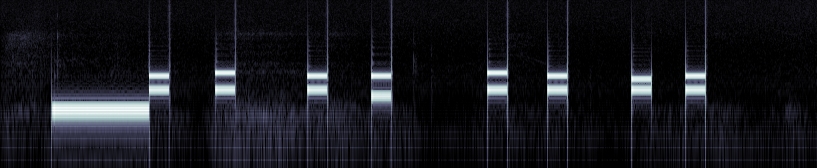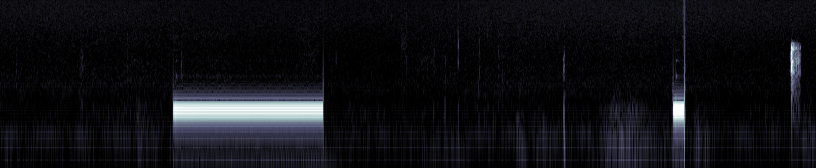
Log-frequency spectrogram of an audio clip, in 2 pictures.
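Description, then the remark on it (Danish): A dial tone hums, then eight quick two-tone keypad beeps are punched in to phone a witness, followed by a long ringing tone and a brief click as the line connects, all clear with no talking. “Okay, så ringer vi til hende.”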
